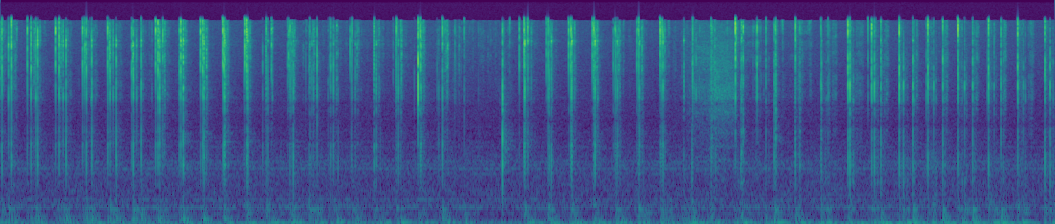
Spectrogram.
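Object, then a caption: Small glass cosmetic bottle with pump cap. Long fingernails tap quickly on a small glass cosmetic foundation bottle held in the hand. The bottle has a plastic pump cap, is partly full of liquid, and is tapped on both the glass and its labelled base. The result is a steady stream of sharp, bright, dry clicks that stop almost instantly, over a soft low rumble.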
